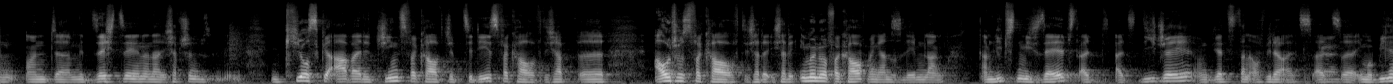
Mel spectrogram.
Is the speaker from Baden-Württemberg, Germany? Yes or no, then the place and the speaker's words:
yes; Karlsruhe, Baden-Württemberg, Germany; now in Dubai, United Arab Emirates; Karlsruhe.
